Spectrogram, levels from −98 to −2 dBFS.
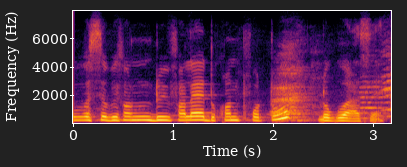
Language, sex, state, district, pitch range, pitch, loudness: Assamese, female, Assam, Sonitpur, 225-245 Hz, 235 Hz, -16 LUFS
